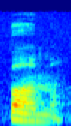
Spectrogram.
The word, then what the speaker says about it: pomme: It's important to note that when E is the last letter of a word and it has no accent aigu, we don't pronounce it. We don't pronounce the E.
